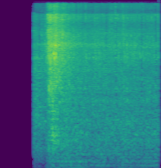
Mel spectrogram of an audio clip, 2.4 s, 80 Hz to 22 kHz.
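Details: 1968 Chrysler 300 with a 440 V8 and a replacement used carburetor, started after a loose spark plug wire was reconnected. It catches quickly after a short crank, flares once, then settles into a steady, even idle. It runs better now on all 8 cylinders: normal idle.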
